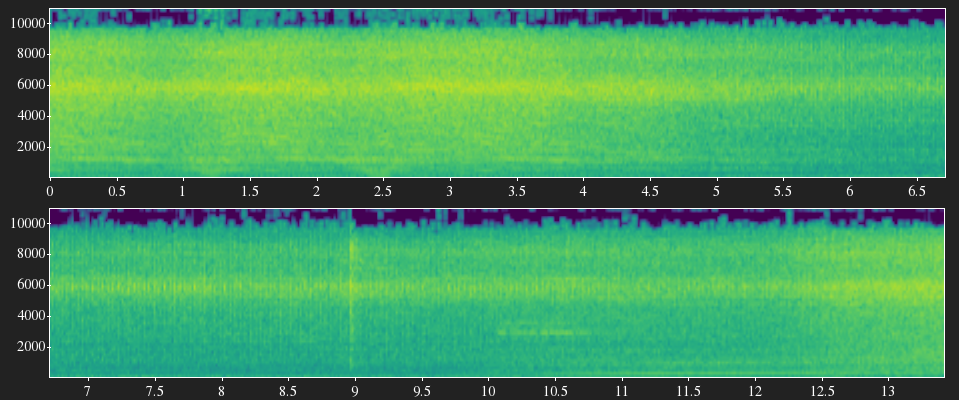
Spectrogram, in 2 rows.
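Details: 2012 Alto K10 small petrol engine blipped through a couple of quick revs, then settling to a steady run with an even, unexplained roughness; engine noise, cause unclear.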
